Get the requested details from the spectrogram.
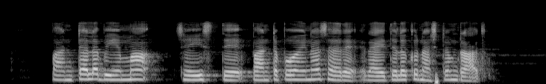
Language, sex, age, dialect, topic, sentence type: Telugu, female, 18-24, Utterandhra, agriculture, statement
